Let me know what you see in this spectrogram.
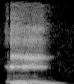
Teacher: is a high front vowel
